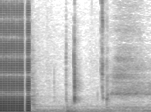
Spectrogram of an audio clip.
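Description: A few clicks on a computer keyboard: one sharp click about half a second in, then two fainter clicks about a second and a second and a half in.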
